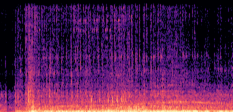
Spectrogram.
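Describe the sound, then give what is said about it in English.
A small propeller plane engine coughs to life and settles into a steady, loud, low rumbling drone as the plane taxis to the runway at Lewiston under bright blue skies with puffy clouds, with no voices. “It's bright blue skies with puffy clouds as craft starts up the engine and taxis over to the runway.”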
